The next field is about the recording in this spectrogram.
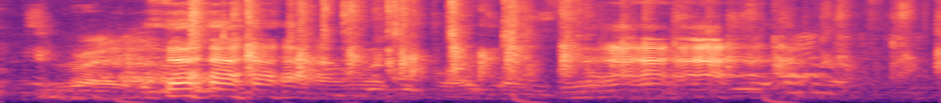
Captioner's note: crowd applauding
